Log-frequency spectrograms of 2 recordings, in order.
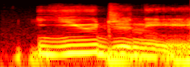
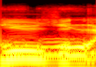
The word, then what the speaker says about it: Eugenie: It's so not how I've been saying it all along. It's Eugenie. – Eugenie. I think you emphasize the first part of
